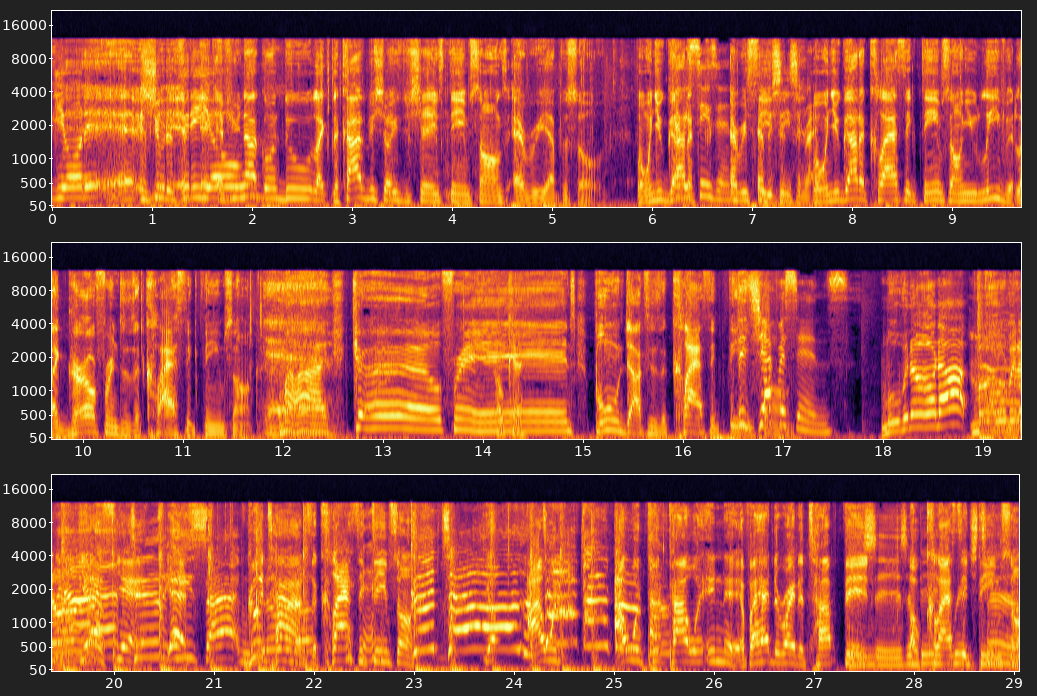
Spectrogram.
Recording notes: we opened up the phone lines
